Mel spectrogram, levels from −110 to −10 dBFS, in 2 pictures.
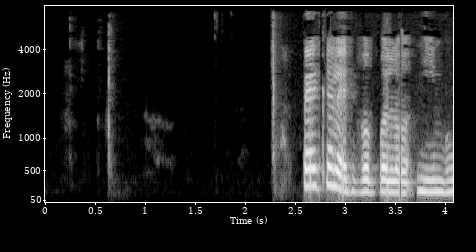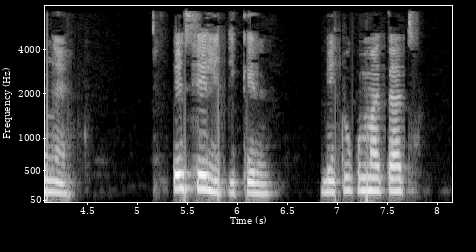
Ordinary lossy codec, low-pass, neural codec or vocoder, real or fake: AAC, 32 kbps; 7.2 kHz; none; real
